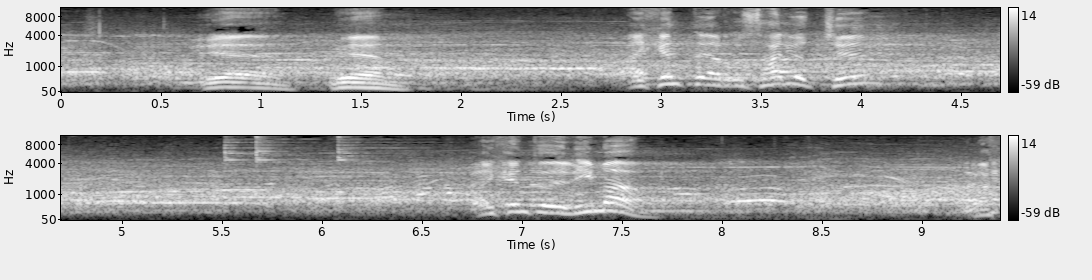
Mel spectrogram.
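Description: A large crowd cheers and screams loudly in a big echoing hall.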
